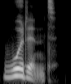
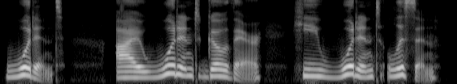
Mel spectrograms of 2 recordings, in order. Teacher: You almost swallow the vowel.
